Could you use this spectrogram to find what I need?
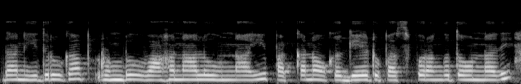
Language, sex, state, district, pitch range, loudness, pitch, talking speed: Telugu, female, Telangana, Mahabubabad, 205-220 Hz, -12 LUFS, 215 Hz, 125 wpm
